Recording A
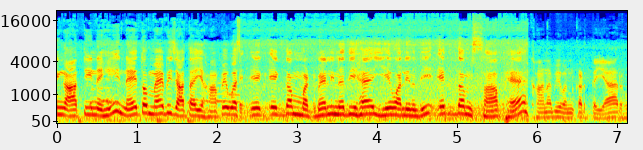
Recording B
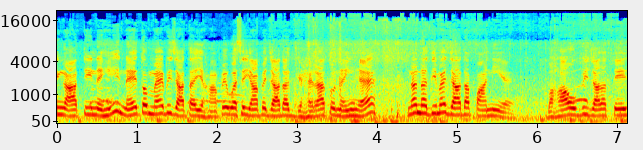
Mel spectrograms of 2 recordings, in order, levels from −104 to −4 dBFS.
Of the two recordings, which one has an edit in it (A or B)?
A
